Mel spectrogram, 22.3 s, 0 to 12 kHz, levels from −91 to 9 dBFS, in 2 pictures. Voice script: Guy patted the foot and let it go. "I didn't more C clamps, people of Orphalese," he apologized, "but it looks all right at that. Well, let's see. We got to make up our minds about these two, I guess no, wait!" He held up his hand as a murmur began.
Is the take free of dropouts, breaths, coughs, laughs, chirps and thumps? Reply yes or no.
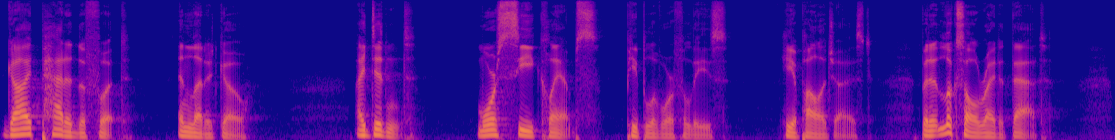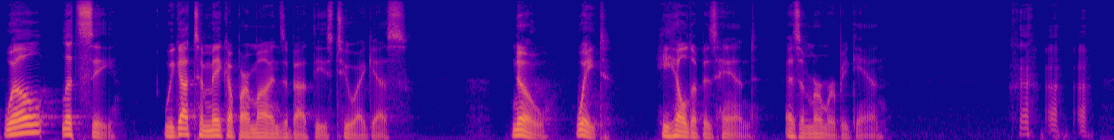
no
